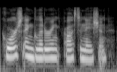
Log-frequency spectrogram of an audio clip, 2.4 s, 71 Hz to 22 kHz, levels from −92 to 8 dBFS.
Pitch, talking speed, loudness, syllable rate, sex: 225 Hz, 100 wpm, -16 LUFS, 5.0 syllables/s, female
